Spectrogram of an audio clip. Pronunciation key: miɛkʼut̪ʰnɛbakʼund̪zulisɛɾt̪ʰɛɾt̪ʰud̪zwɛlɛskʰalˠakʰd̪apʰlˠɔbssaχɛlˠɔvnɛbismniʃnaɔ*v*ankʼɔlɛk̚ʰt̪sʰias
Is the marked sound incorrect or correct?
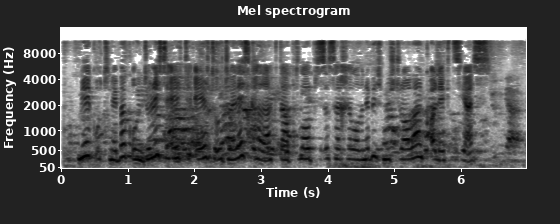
correct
